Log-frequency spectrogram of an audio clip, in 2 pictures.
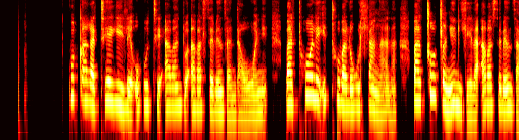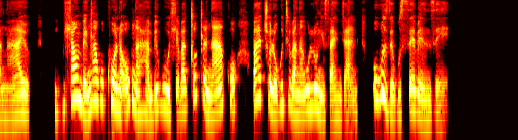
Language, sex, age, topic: North Ndebele, female, 36-49, health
